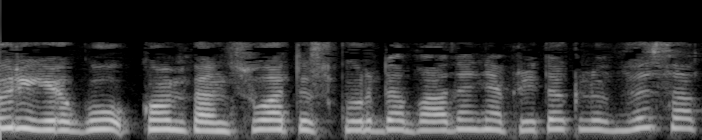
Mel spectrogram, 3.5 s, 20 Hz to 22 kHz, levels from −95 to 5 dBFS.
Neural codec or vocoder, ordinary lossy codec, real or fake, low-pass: vocoder, 22.05 kHz, 80 mel bands, HiFi-GAN; MP3, 32 kbps; fake; 7.2 kHz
